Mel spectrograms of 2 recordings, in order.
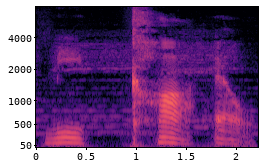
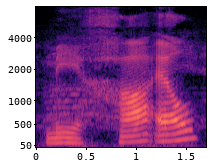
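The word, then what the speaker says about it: מיכאל: some of you know i'm a stickler for pronunciation and me ca l is the correct pronunciation me ha el no that's that's not me kyle the hard cath not a phet not a hay calf try that in your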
